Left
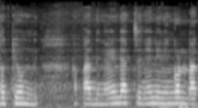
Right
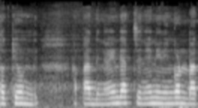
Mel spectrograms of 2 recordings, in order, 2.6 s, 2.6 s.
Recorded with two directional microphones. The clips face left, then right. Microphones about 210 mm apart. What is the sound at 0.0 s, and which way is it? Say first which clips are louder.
A woman's voice: right 3 dB; 30° right (ahead or behind).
